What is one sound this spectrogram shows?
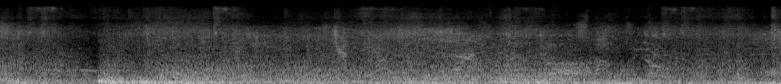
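Heavy booming impacts rumble from a video game fight.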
